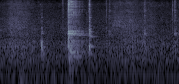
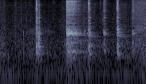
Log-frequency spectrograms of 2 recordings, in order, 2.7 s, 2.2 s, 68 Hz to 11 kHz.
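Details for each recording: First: 2002 Buick LeSabre 3800 V6, 210,000 miles, after cleaning the A/C clutch connector, tightening pins and applying DeoxIT: one sharp metallic clack as test-light power hits the clutch, then faint light ticks; compressor clutch pulls in as it should. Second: 2002 Buick LeSabre 3800 V6, 210,000 miles, A/C compressor not kicking on: sharp irregular clicks, about five in two seconds, engine off; clutch snapping in and out from a loose, spread, slightly melted GM connector terminal at the clutch.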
